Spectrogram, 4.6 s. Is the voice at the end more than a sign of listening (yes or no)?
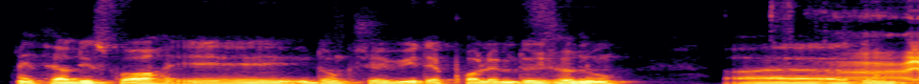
yes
